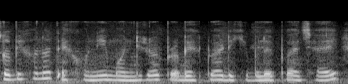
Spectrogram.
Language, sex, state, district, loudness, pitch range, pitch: Assamese, female, Assam, Kamrup Metropolitan, -16 LUFS, 195-220 Hz, 200 Hz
